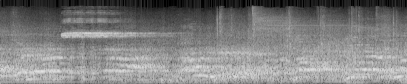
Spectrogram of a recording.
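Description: Crowd voices and chatter around a basketball game, with a steady high whistle blast starting about half a second in and lasting just over a second. A few sharp knocks follow about two seconds in, fitting a ball bouncing on the concrete court.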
